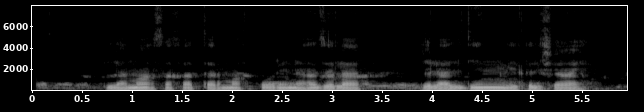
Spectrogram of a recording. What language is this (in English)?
Pashto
